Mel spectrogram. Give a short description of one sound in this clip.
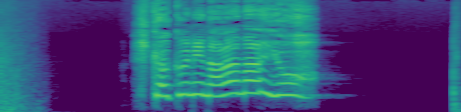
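A second young boy answers cheerfully.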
